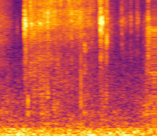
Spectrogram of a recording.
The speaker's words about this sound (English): So now that I've traced that line, and it does give me an extra guide, then I can tape down my tracing paper on top of the pattern piece.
